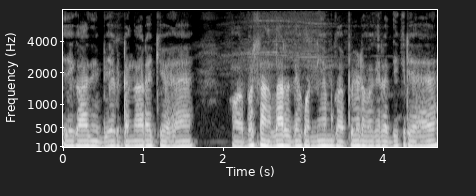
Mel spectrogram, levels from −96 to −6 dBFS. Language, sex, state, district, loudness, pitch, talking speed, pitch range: Marwari, male, Rajasthan, Nagaur, -20 LUFS, 110 Hz, 230 wpm, 105-115 Hz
